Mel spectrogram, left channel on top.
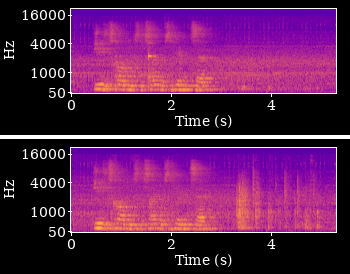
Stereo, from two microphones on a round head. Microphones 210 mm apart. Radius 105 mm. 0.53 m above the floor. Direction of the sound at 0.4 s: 50° right (ahead or behind).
